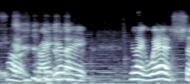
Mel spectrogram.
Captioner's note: laughs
